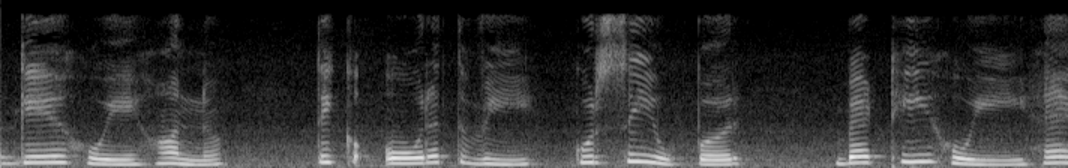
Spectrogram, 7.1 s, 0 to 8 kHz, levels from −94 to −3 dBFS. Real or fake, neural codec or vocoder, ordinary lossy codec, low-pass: real; none; MP3, 64 kbps; 7.2 kHz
